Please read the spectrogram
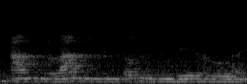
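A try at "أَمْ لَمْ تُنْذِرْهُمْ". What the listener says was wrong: Ya, tungnya udah benar, tinggal ditahannya lagi ya, Pak. Tunzirhum. Tunzirhum.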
